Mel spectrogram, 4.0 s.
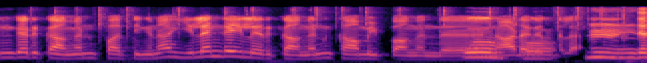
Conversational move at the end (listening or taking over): taking over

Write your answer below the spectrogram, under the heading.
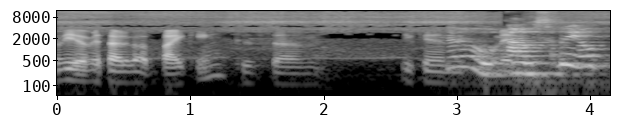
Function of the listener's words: taking over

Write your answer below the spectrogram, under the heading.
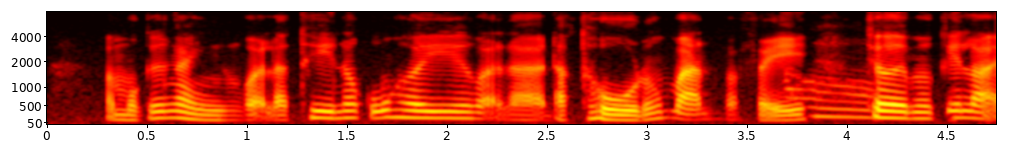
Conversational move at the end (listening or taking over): listening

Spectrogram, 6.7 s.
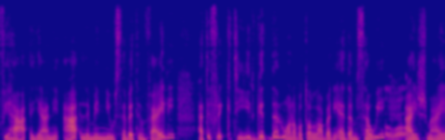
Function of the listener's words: listening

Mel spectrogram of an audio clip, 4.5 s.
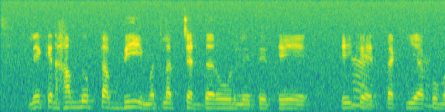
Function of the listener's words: listening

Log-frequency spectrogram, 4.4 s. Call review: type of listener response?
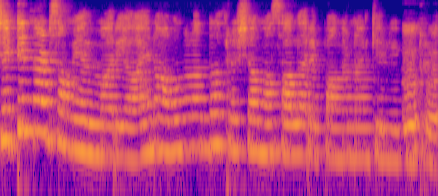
taking over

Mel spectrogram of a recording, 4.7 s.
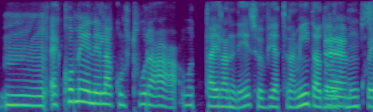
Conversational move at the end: listening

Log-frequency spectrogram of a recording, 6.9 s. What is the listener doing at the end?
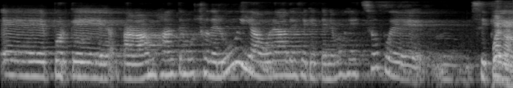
taking over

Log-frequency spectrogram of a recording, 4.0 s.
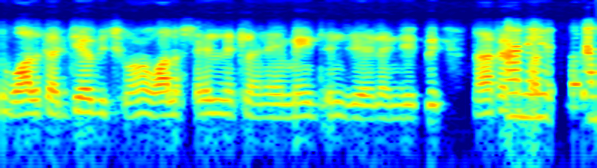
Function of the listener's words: taking over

